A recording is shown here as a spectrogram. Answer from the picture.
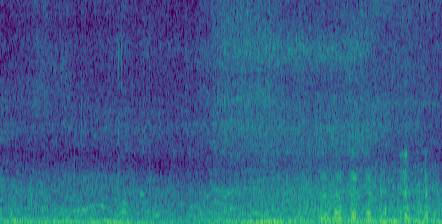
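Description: Street traffic noise with a car engine running nearby, getting louder in the second half, with voices in the background.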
